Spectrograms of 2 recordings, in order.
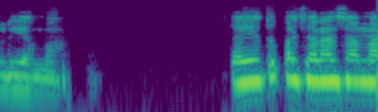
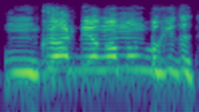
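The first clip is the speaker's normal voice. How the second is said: high-pitched imitated contradiction; acted-out stubborn protest; mock insistence; 13 semitones higher than usual. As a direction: argue back, voice pitched way up. Acted dispute over what was said.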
